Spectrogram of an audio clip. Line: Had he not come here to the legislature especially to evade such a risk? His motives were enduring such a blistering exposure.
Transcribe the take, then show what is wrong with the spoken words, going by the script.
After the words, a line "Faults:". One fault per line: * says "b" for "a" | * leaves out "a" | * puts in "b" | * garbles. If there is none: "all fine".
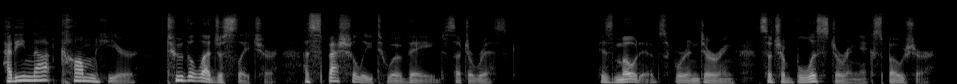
Had he not come here to the legislature especially to evade such a risk? His motives were enduring such a blistering exposure.
Faults:
all fine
